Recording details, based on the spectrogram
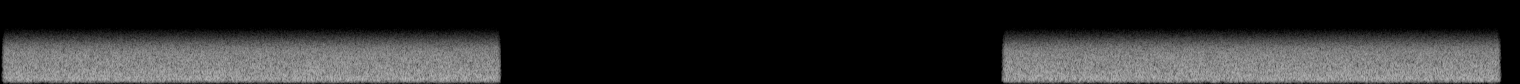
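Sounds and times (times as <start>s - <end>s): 
pink noise band-limited to 200 to 2000 Hz: 0.0s - 5.0s, 10.0s - 15.0s.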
